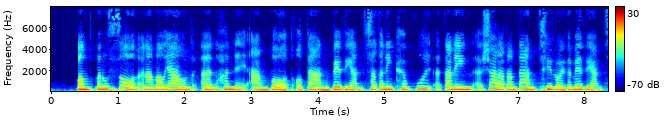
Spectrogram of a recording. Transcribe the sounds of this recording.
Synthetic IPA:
ɔndmanuːnsoːnə̰namalˠjawnənhənɨʔamboːdɔdanvɛðjantʰadaninkʰəvʊd̥aninəʃaɾavamdantʰɪɾɔɨðəmɛðjantʰ

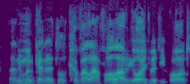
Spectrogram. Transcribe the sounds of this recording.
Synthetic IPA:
a̰nimanɡənɛdlˠkʰəvalˠavɔlˠaɾjoɨdwɛdiboːd̥

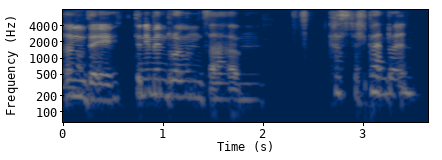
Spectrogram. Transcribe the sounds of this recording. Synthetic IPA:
əndid̥ənimɪnrʊndəːm | kʰastɛɬpʰɛnrɨn

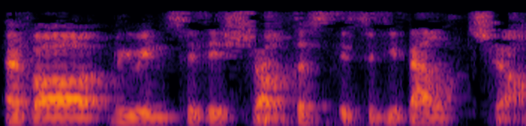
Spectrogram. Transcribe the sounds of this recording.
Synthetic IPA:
ɛvɔrɪwɪnsɨðɪʃɔdəstɪ̥sədibɛlˠtʰjɔ̰

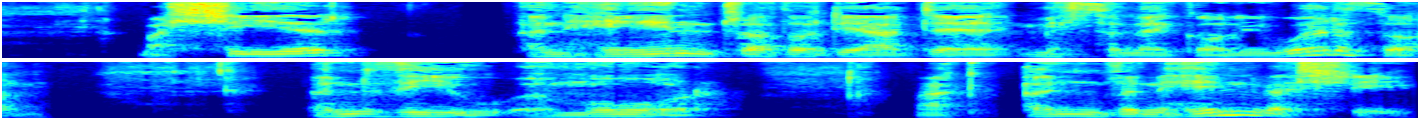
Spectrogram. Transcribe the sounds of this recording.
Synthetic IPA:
maɬiːr | ənheːndraðɔdjadɛmɛθɔlˠɛɡɔlˠiwɛrðʊn | ənðɪwəmuːr | akʰənvənhɪnvɛɬḭ

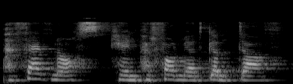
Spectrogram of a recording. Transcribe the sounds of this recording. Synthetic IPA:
pʰəθɛvnɔskʰenpʰɛrfɔrmjadɡəntʰav

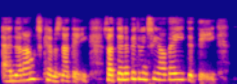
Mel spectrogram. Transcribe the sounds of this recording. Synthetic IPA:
ənəɾawtʰkʰəmsnadḭsɔdənəbɪːdwintʰriːɔvejdədḭ

